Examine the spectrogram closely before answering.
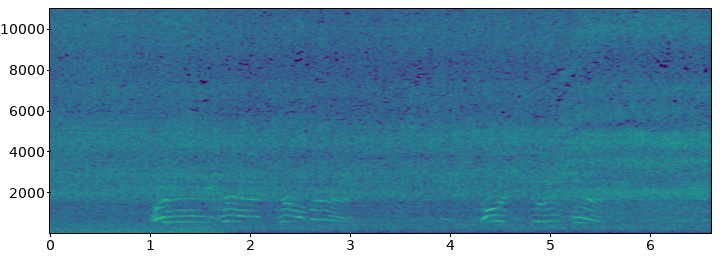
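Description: A young girl calls out in a high voice nearby.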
